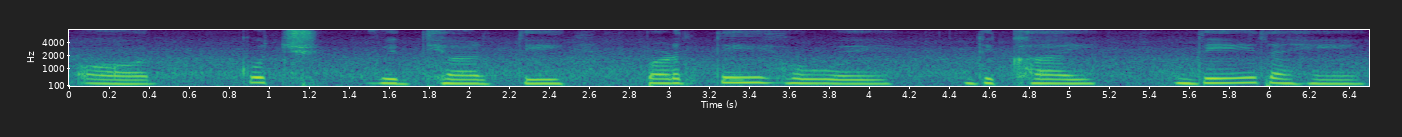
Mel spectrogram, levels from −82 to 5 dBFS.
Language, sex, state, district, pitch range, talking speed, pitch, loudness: Hindi, female, Madhya Pradesh, Dhar, 210-235 Hz, 75 wpm, 225 Hz, -14 LUFS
